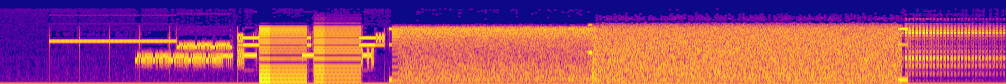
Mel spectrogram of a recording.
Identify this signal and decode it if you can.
Dial-up modem handshake.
